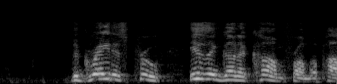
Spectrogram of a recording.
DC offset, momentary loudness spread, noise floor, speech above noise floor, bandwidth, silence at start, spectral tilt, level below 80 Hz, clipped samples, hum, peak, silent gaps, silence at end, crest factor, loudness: under 0.1%; 6 LU; -65 dBFS; 39 dB; 7.6 kHz; 0.7 s; -6 dB/octave; -74 dBFS; under 0.1%; none; -12 dBFS; none; 0 s; 16 dB; -27 LUFS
